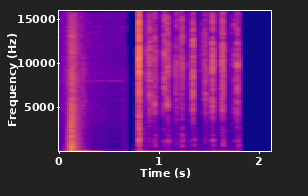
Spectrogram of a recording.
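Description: Logo-animation sound effects: one sharp hit that dies away within half a second, then a quick run of about ten typing-like clicks that stops shortly before the end.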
